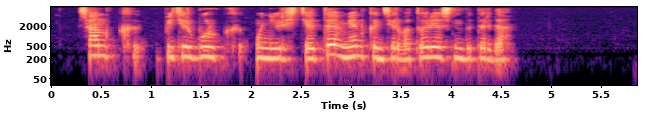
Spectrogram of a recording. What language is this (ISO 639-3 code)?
kaz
